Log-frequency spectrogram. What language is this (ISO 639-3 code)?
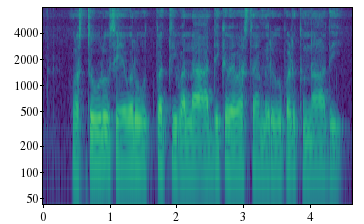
tel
